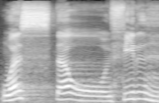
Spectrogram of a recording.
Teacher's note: Ra di sini, ra sukunnya adalah tarqiq tipis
